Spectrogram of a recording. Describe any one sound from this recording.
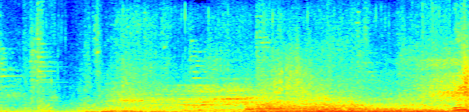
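A fiery blast roars loudly.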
